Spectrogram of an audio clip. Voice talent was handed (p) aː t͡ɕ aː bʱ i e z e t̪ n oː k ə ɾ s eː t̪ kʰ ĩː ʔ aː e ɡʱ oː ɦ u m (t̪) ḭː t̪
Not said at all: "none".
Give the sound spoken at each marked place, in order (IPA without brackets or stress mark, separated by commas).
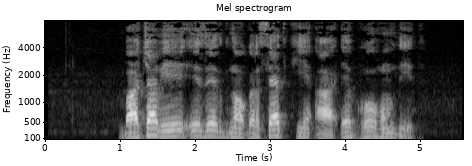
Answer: b, d̪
